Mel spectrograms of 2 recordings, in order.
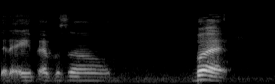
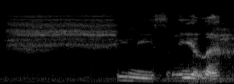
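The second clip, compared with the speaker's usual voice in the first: slow, softer, gently caring; softer, slow sympathy; 3 semitones lower, 9 dB quieter, much slower than usual. Retold or imitated. Imagined sympathetic viewer, slow soft caring tone. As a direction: say it like a kind fan.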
